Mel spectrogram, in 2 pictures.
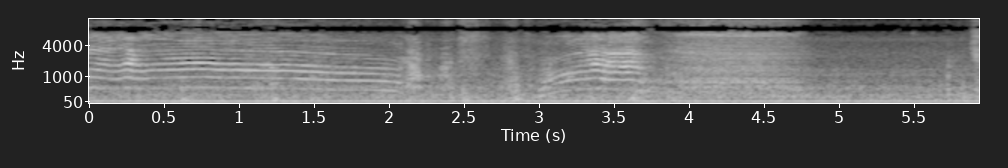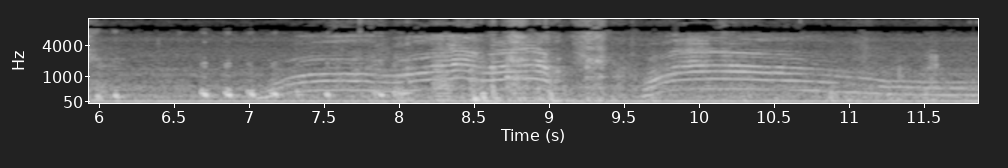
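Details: Orange polydactyl cat, female, in a dramatic battle with a golden retriever: long, drawn-out wavering yowls that slide up and down, several in a row with short pauses, and sharp bursts of scuffling in between.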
